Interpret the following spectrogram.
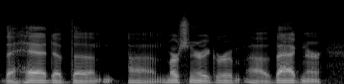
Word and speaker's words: Wagner: of the mercenary group Wagner, or if you want to pronounce the W, Wagner.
